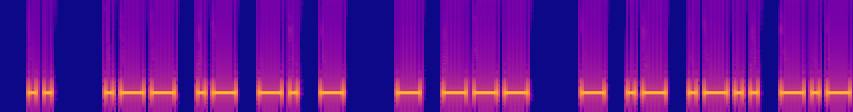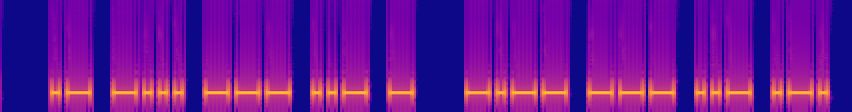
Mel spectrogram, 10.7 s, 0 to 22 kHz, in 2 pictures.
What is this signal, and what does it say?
Morse code, heard as a keyed tone, about 25 wpm, 700 Hz. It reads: I WANT TO TALK ABOUT YOUR
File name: practice / 25wpm / Sentences with 4-Word Phrases - 25wpm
